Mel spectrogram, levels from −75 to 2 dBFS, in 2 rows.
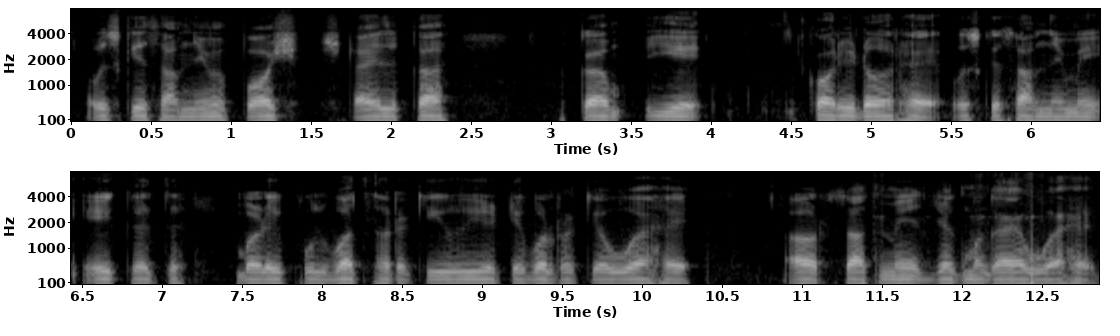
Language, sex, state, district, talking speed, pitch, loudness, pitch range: Angika, male, Bihar, Samastipur, 120 wpm, 95 Hz, -30 LUFS, 95-100 Hz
